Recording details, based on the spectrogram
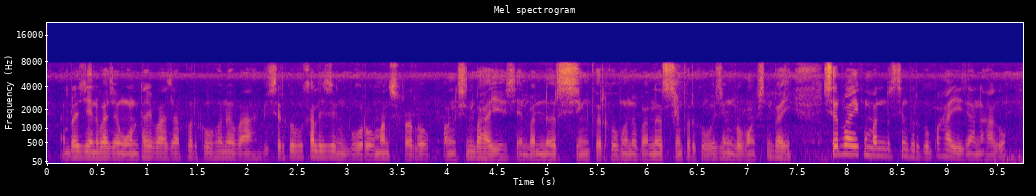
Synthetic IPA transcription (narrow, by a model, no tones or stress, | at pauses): a̰mɾajzenbazɯŋɔntʰajbazapʰɯɾkʰɯwɦɯnɯbabisɯɾkʰɯbɯkʰalizɯŋbɔɾɔmanspɾalʔɔbaŋsinbaɦajɯzḛnbanɯɾsiŋpʰɯɾkʰɯwɦɯnɯbanɯɾsiŋpʰɯɾkʰɯwbazɯŋlɔpaŋsinbaha̰j | sɯɾbajkʰɔmbanɯɾsiŋpʰɯɾkʰɯpaɦajɯzanaɦaɡɔ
